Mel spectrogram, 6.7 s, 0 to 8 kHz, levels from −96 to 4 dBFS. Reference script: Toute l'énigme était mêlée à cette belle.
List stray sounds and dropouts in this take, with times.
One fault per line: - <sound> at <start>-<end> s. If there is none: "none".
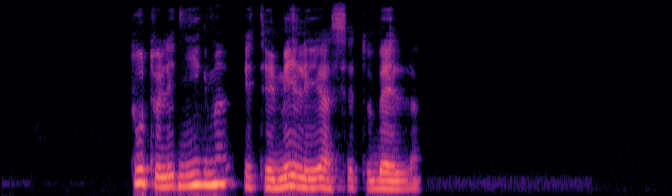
none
